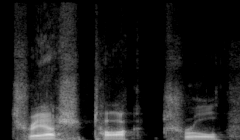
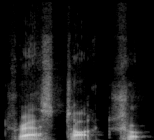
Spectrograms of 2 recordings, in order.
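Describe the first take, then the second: First: "Trash talk troll" spelled out slowly, word by word; slow, deliberate reread after a stumble; slow careful read. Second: Said in the usual way. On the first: Real, not acted.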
